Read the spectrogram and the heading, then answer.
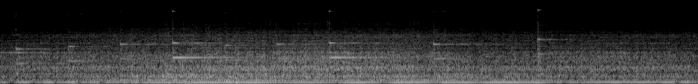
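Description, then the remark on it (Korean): A blender runs steadily in a kitchen in the morning, making juice, its motor giving a continuous low whirring drone with a grainy rattle over the top, holding an even level throughout with no voices. “그런데 부엌에서 이미 믹서기가 도는 소리가 들려오고 있었다.”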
